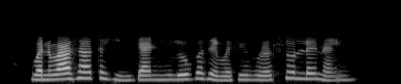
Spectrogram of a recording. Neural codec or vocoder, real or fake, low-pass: none; real; 3.6 kHz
